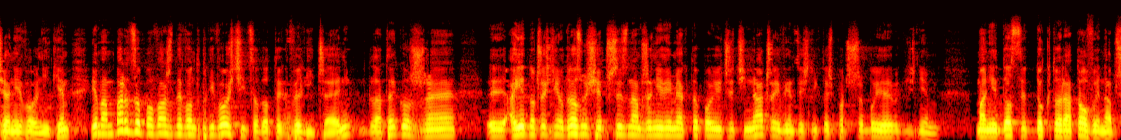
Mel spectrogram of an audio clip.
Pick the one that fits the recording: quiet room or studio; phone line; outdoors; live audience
live audience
